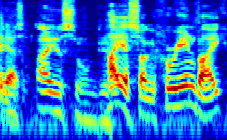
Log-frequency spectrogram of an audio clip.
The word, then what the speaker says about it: Hyosung: Hyosung.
